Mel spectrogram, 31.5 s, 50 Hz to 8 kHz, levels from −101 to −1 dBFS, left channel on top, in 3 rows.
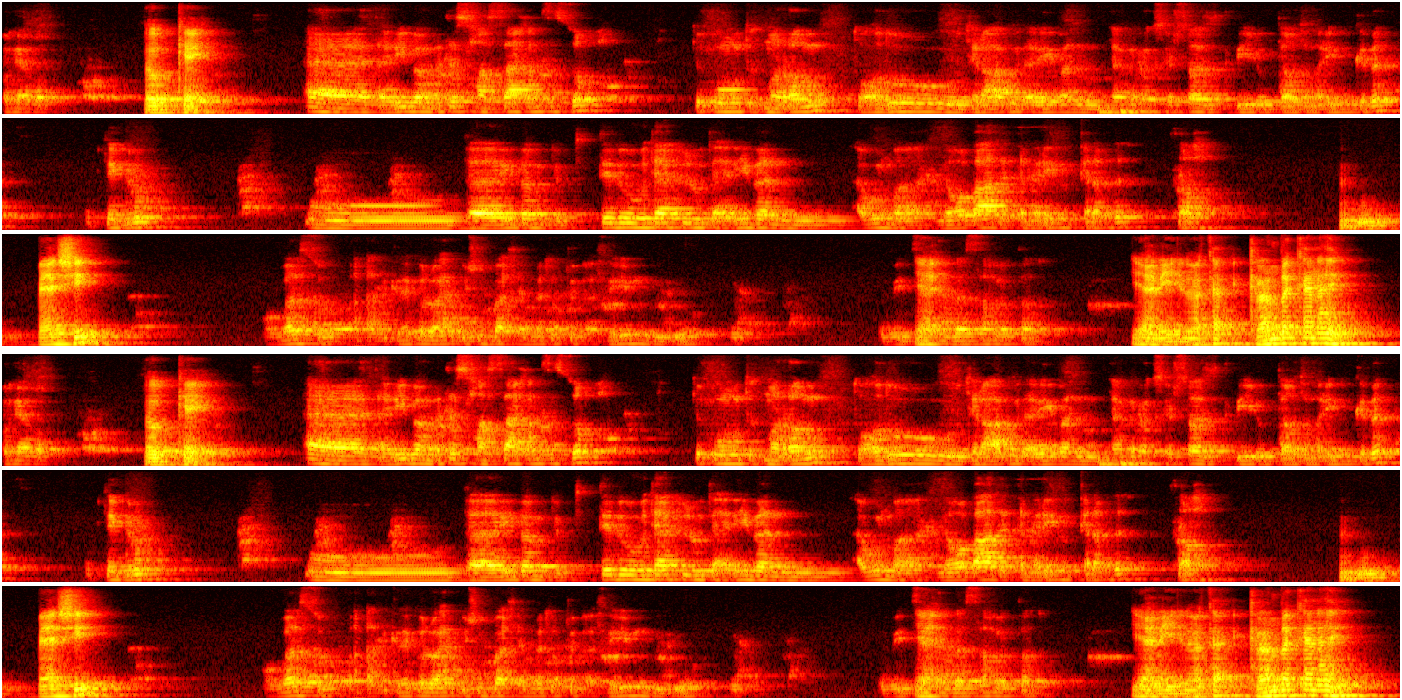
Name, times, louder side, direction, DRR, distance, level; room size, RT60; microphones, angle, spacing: voice 1, 0.0-0.9 2.3-4.6 5.2-10.5 11.3-11.7 12.3-12.5 12.8-14.7 15.0-18.9 19.3-19.6 22.9-26.6 27.5-28.8 29.1-29.4, left 1 dB, 15° right, 4 dB, 0.7 m, -32 dB
voice 2, 1.1-1.5 20.5-20.9 21.2-21.6 27.8-28.0 29.4-31.1, left 1 dB, 15° left, 2 dB, 0.9 m, -23 dB
4.6 x 4.4 x 5.1 m, 0.73 s
head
